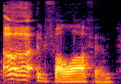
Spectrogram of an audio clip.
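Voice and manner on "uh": a sharp high grunt, as if hit on the head; mock hurt grunt from the blow; retold pained grunt. Boy smacked from behind grunts high and sharp. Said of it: "to where I go".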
